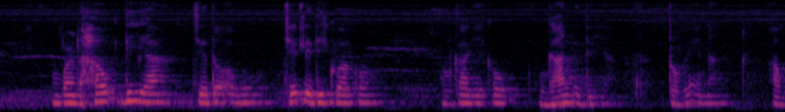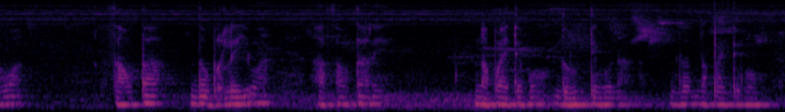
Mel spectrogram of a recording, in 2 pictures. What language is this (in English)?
Santali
